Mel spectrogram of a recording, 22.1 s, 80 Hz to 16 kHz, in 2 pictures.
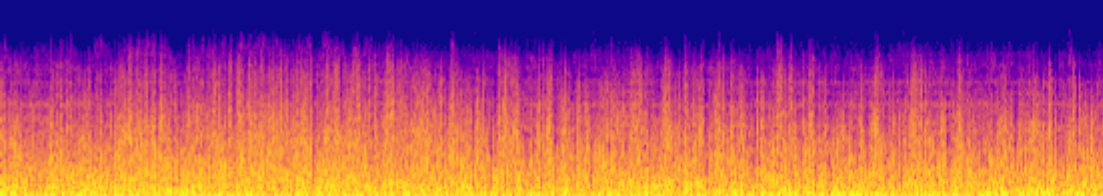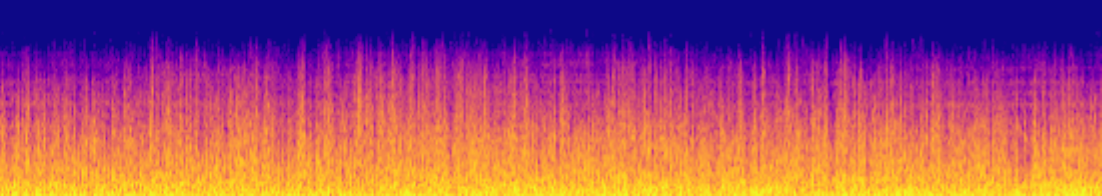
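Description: Wind buffeting the microphone on a moving Royal Enfield Meteor 350, with the bike's single-cylinder engine running beneath it. The sound holds steady with no gear changes or revs standing out.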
